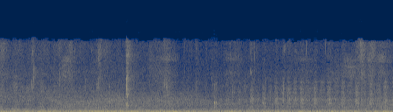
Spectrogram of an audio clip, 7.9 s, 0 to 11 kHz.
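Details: Golden Retriever named Luke, born 22 December 2009, recorded 19 May 2010, panting as a steady breathy hiss over a low continuous rumble, with a few short clicks scattered through.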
